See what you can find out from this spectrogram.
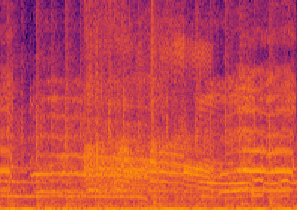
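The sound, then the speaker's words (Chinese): A mass of male voices, Amalekite warriors charging down the opposite hillside, yelling together in a sustained, loud war cry, overlapping shouts rising and falling over a steady low rumble, with no pauses for about four seconds. “亚玛利人一边喊叫，一边从对面的山坡上冲下来。”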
